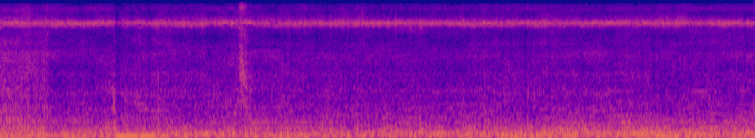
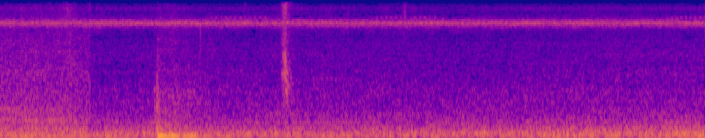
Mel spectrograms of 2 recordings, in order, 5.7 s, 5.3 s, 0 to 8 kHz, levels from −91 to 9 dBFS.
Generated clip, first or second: first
